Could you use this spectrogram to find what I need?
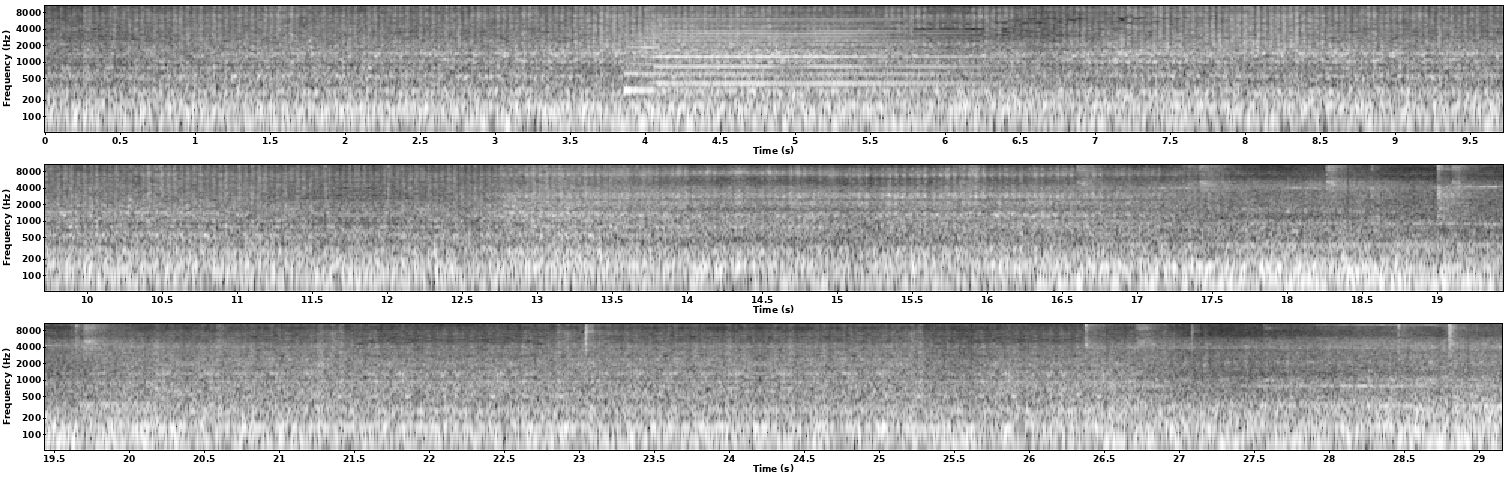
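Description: A locomotive engine rumbles steadily.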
